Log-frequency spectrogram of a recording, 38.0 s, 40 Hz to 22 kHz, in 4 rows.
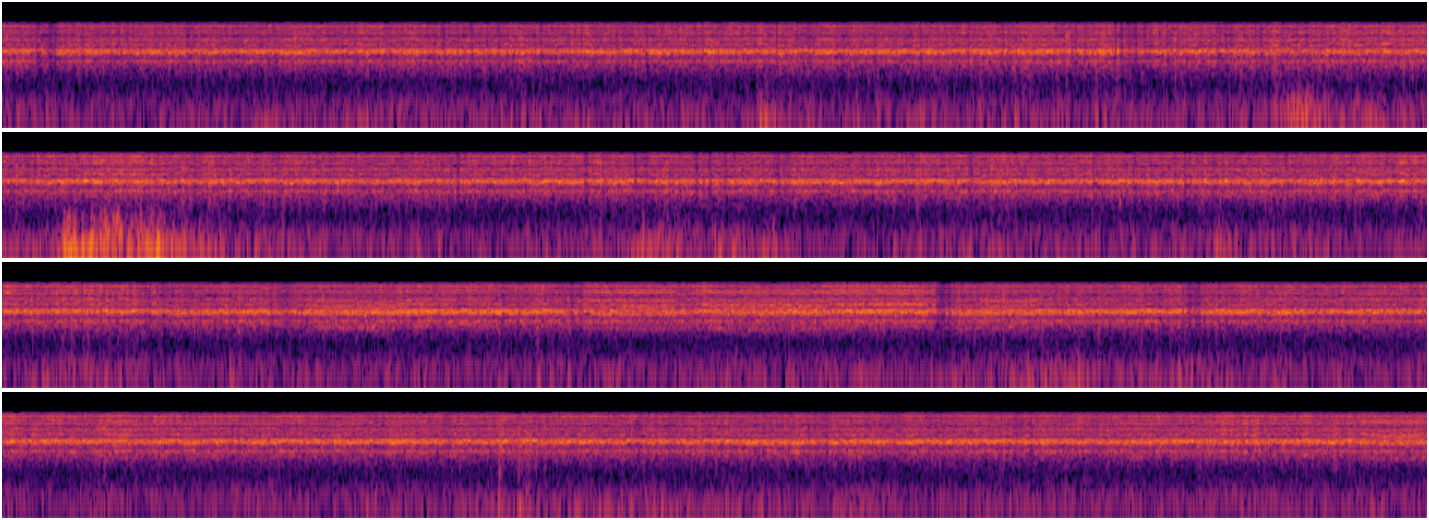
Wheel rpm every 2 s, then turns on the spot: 230, 230, 230, 240, 230, 230, 230, 230, 230, 230, 230, 230, 220, 230, 230, 230, 230, 230, 230.
none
